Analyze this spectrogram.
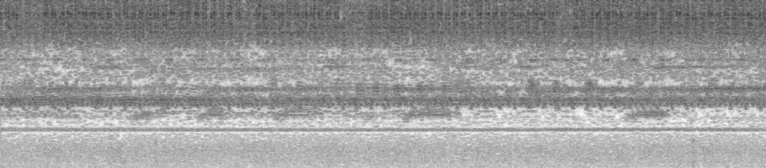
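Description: A night chorus of crickets: high, shrill chirping that swells and fades in a steady pulse.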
